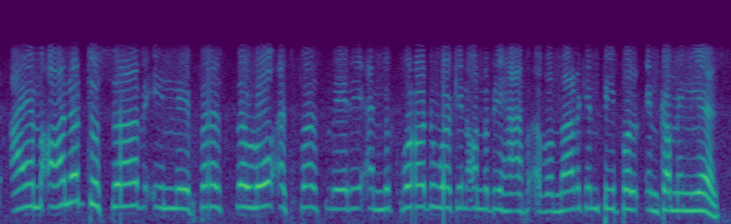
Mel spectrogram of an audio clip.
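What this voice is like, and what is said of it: Weak Melania Trump accent impression. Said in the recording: “Bro, you really gotta work on your accent. ... I know. I mean, especially hers. ... Melania Trump.”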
